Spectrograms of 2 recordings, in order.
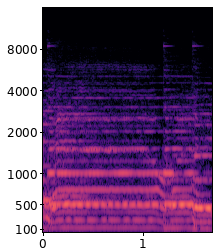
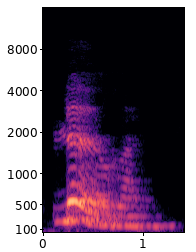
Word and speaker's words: heure: L'heure. Combien de syllabes ici? Réfléchissez bien. Oui, très bien. 2 syllabes. 2 syllabes. Le R. Ici, H est une lettre muette.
